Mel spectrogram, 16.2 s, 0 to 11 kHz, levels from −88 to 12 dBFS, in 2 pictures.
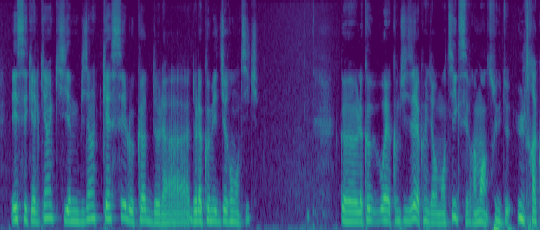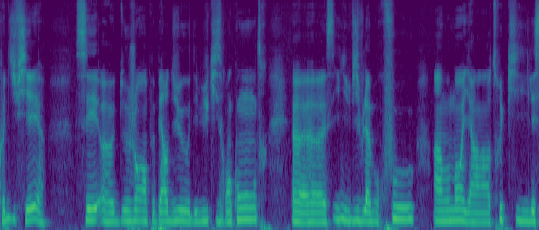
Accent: French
